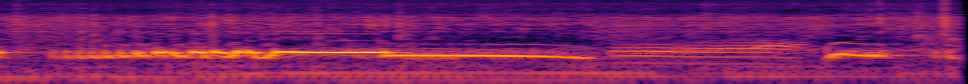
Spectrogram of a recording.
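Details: Puter pelung dove: a fast, throbbing trill of coos climbs into a long, pure sustained note, then slides down into a low drawn-out moan and ends with a brief upward yelp. A steady low drone sounds behind it.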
